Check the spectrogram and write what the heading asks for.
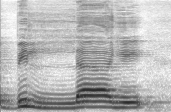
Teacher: और आगे है बिल्लाहि, अल्लाह का लाम है, अल्लाह के लाम से पहले ज़ेर है, तो इसको हम बिल्लाहि मुँह भर के नहीं पढ़ेंगे बल्कि इसको बारीक पढ़ेंगे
